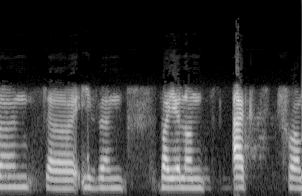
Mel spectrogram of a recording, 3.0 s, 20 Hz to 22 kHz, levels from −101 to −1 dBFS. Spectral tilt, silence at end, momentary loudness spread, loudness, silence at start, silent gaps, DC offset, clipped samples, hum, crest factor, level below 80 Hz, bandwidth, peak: -6 dB/octave; 0 s; 14 LU; -22 LUFS; 0 s; none; under 0.1%; under 0.1%; none; 22 dB; -76 dBFS; 7.4 kHz; 0 dBFS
